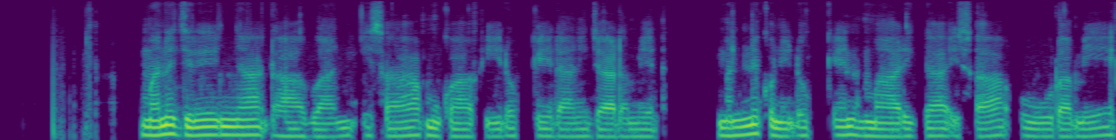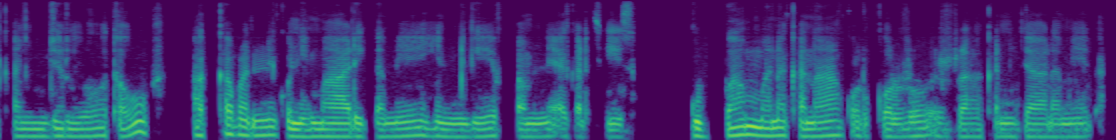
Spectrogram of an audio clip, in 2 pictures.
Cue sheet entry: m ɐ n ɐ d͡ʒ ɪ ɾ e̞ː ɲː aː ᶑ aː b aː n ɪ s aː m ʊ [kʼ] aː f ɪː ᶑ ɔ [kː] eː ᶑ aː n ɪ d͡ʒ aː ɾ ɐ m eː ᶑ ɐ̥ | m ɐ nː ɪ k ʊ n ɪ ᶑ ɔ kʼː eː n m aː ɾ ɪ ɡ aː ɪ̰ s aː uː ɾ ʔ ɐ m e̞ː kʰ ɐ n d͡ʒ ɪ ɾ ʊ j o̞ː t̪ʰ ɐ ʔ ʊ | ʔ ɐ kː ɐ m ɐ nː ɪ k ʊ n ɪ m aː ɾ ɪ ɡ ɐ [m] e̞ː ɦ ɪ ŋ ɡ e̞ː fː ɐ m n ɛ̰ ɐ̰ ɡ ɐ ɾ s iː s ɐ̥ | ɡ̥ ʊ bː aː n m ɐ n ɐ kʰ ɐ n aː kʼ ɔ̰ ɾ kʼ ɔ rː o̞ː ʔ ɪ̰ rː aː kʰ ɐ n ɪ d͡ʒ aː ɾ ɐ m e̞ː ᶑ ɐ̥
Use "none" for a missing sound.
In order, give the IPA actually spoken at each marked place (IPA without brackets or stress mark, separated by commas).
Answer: k, kʼː, m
